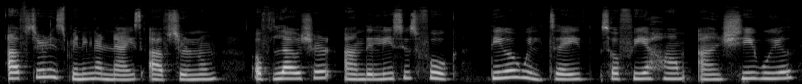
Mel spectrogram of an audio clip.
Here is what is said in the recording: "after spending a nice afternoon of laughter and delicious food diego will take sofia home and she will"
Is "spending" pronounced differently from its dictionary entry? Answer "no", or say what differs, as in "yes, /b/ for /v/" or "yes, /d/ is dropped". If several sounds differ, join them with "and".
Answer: yes, /b/ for /p/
